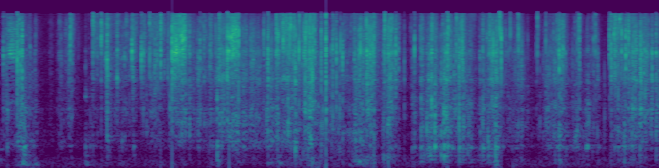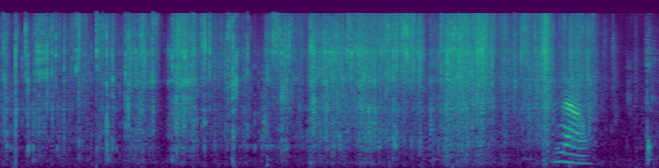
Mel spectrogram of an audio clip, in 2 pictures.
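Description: A plastic sleeve crinkles and rustles as it is handled.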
